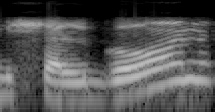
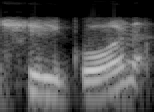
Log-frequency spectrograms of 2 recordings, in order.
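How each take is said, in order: First: The first vowel is an 'e' sound. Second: The first vowel is an 'i' sound. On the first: This is the form people commonly say. "אנשים אומרים שלגון" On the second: This is the standard, prescribed form. "אז גם כל מילה שנגזרת ממנה תקבל חיריק, ולכן שלגון"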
